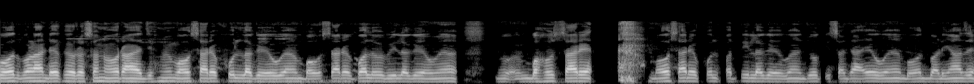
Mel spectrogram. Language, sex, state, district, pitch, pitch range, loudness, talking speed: Hindi, male, Bihar, Supaul, 145 Hz, 140-145 Hz, -18 LUFS, 215 wpm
